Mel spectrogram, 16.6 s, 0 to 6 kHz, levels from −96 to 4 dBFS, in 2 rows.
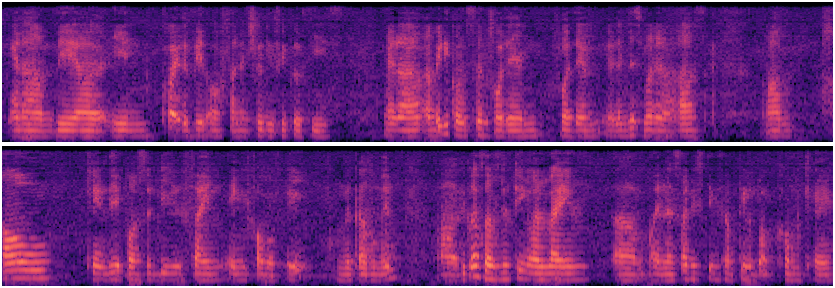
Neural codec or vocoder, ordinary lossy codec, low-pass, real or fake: codec, 44.1 kHz, 2.6 kbps, DAC; none; 5.4 kHz; fake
